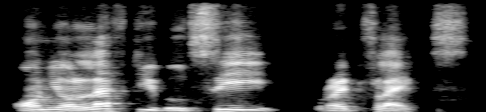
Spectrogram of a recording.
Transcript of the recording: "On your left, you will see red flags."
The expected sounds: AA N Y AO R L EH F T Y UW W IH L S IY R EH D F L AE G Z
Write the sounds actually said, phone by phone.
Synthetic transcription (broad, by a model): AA N Y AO L EH F T Y UW W IH L S IY R EH D F L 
